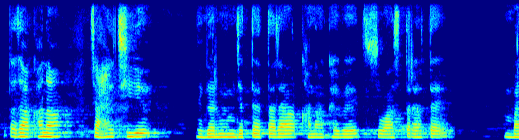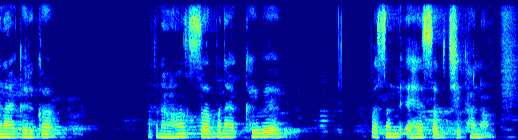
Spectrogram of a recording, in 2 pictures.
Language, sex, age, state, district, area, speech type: Maithili, female, 45-60, Bihar, Begusarai, rural, spontaneous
